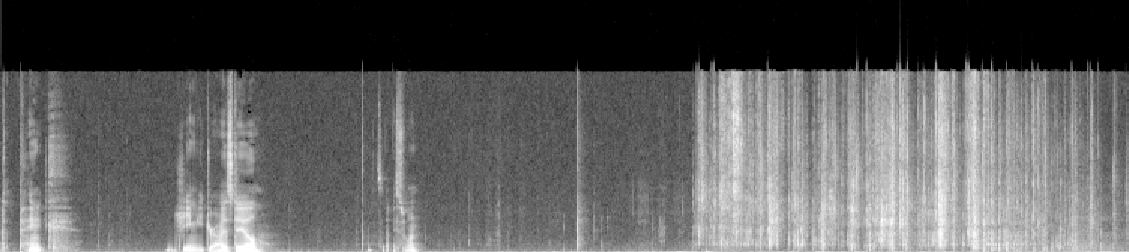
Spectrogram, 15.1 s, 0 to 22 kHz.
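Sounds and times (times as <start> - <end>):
foil wrapper crinkling and tearing: 9.2 - 15.0.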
